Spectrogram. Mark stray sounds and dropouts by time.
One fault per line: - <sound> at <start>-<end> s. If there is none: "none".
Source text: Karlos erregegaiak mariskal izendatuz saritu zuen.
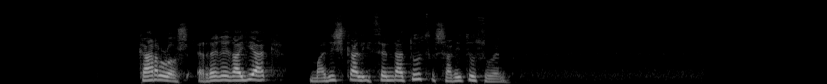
none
